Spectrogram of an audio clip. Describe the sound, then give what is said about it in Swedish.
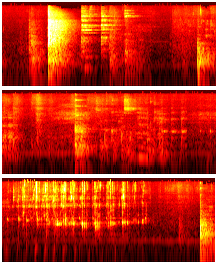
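A few sharp clinks of glass, then rosé wine is poured steadily into a glass for several seconds, the gurgling splash rising in pitch as the glass fills. “Då har du hällt upp ett rosévin.”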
